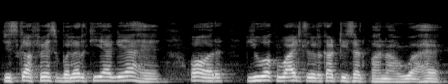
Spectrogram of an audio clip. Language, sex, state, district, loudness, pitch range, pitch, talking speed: Hindi, male, Jharkhand, Palamu, -13 LUFS, 135-175 Hz, 160 Hz, 215 wpm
